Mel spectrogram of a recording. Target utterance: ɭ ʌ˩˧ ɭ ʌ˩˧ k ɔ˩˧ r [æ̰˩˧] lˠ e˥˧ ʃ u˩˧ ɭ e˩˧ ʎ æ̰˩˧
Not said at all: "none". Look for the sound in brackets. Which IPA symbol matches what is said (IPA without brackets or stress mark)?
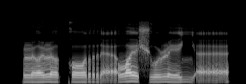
æ̰˩˧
